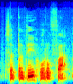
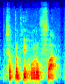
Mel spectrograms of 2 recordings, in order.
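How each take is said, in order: No difference in how they are said.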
